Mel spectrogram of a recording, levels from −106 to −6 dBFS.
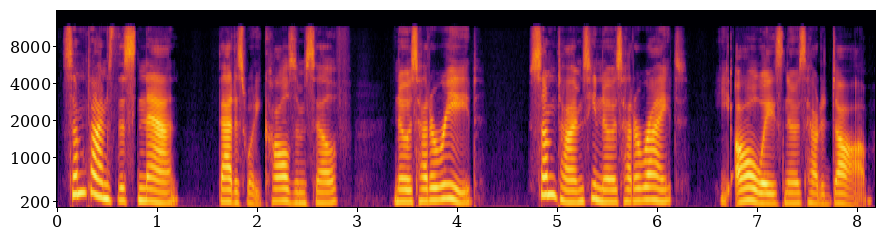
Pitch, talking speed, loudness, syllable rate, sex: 210 Hz, 170 wpm, -18 LUFS, 5.1 syllables/s, female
